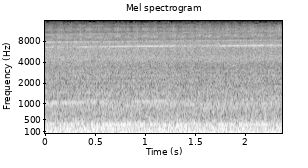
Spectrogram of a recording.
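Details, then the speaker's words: AS350 B2 helicopter turbine start, starter just released at 40% NG, warning lights going out as it spools to idle; smooth steady whine, high whistle and even low rumble; normal spool-up. "watch the ng coming up to 40 that's when we release the uh starter 40 so just released"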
